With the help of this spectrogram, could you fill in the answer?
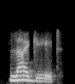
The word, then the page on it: ligate: Indian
